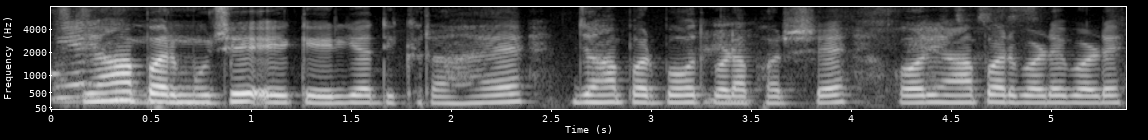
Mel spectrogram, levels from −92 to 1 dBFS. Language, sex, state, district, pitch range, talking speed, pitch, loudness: Hindi, female, Himachal Pradesh, Shimla, 200-215 Hz, 210 wpm, 210 Hz, -19 LUFS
